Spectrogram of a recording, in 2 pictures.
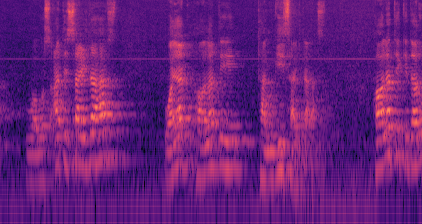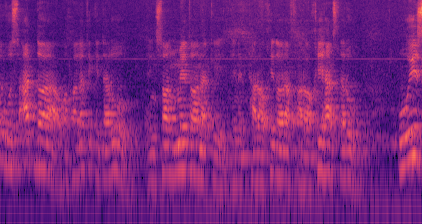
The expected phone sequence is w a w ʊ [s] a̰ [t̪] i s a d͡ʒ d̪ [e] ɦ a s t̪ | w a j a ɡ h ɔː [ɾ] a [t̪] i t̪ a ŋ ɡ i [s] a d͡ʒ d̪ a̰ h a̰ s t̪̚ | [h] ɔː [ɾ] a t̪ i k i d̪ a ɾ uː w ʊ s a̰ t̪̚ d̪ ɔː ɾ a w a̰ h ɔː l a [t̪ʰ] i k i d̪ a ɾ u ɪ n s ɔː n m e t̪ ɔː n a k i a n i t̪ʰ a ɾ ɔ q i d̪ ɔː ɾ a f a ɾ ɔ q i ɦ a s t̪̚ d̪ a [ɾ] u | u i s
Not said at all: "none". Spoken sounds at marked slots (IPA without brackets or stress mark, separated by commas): s, t̪, a, l, t̪, s, h, l, t̪, ɾ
